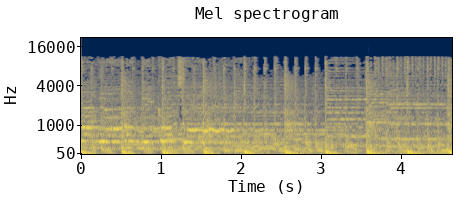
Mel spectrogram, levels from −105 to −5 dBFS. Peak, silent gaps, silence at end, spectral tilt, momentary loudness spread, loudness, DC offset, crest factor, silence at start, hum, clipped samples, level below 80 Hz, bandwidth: -2 dBFS; none; 0 s; -5 dB/octave; 4 LU; -17 LUFS; under 0.1%; 14 dB; 0 s; none; under 0.1%; -22 dBFS; 11.5 kHz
